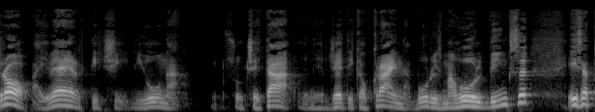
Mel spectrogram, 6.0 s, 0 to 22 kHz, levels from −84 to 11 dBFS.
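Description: Nothing stood out as a technical problem on listening to this speech recording.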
